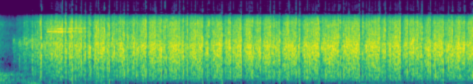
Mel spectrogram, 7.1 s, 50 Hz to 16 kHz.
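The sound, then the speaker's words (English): A standing minute's applause on a match evening from a large stadium crowd paying respects to Ian Pearce, who died aged 56: a dense, steady wash of many hands clapping that swells in the first second and then holds loud and even throughout, with no voices standing out. “A number of Ian's family are here this evening, so would you please stand for a minute's applause as we pay our respects to Pearcey.”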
